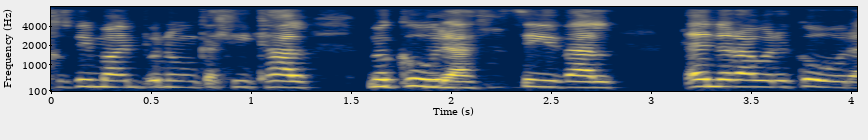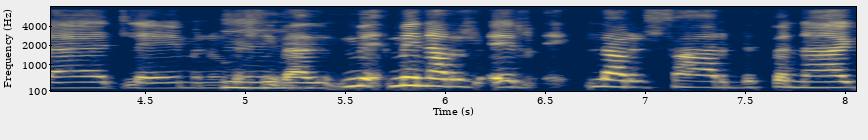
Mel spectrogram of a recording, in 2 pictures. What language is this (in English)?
Welsh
